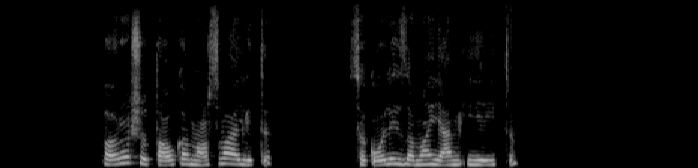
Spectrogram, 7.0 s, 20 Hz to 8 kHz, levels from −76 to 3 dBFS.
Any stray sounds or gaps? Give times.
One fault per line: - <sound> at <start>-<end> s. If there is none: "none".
none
